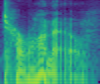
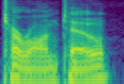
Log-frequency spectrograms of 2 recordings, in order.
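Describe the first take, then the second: First: The last T is dropped. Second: The last T is clearly pronounced. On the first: The speaker is really from the city. The speaker calls it right. "You don't pronounce the last T" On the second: The speaker is not really from the city. The speaker calls it wrong. "That's how you know somebody's not from Toronto. If they say Toronto"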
